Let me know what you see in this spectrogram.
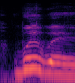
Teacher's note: I like that word woo because we've got your lips rounded there.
